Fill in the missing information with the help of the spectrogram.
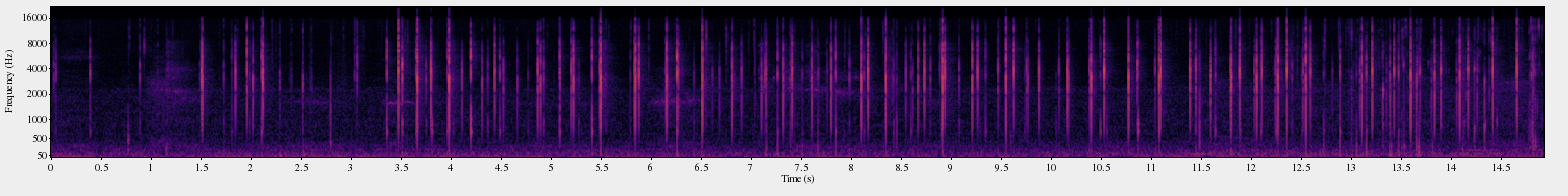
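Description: Fingertips and nails tap and scratch a small glass perfume bottle with a dark cap, held at the top of a microphone. The result is a steady, rapid run of short, bright clicks and ticks over a soft, faint background hiss, with each tap dying away almost instantly.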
